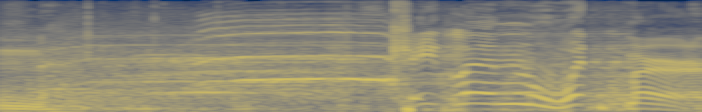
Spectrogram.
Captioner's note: audience cheering and applauding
